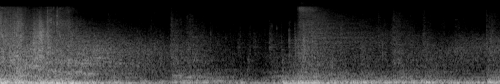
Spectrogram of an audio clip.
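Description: A Confringo blasting spell from the Hogwarts Legacy video game fires off as loud, close, rumbling booms, one heavy burst at the start and another about three seconds later, each trailing into a rolling low roar.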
